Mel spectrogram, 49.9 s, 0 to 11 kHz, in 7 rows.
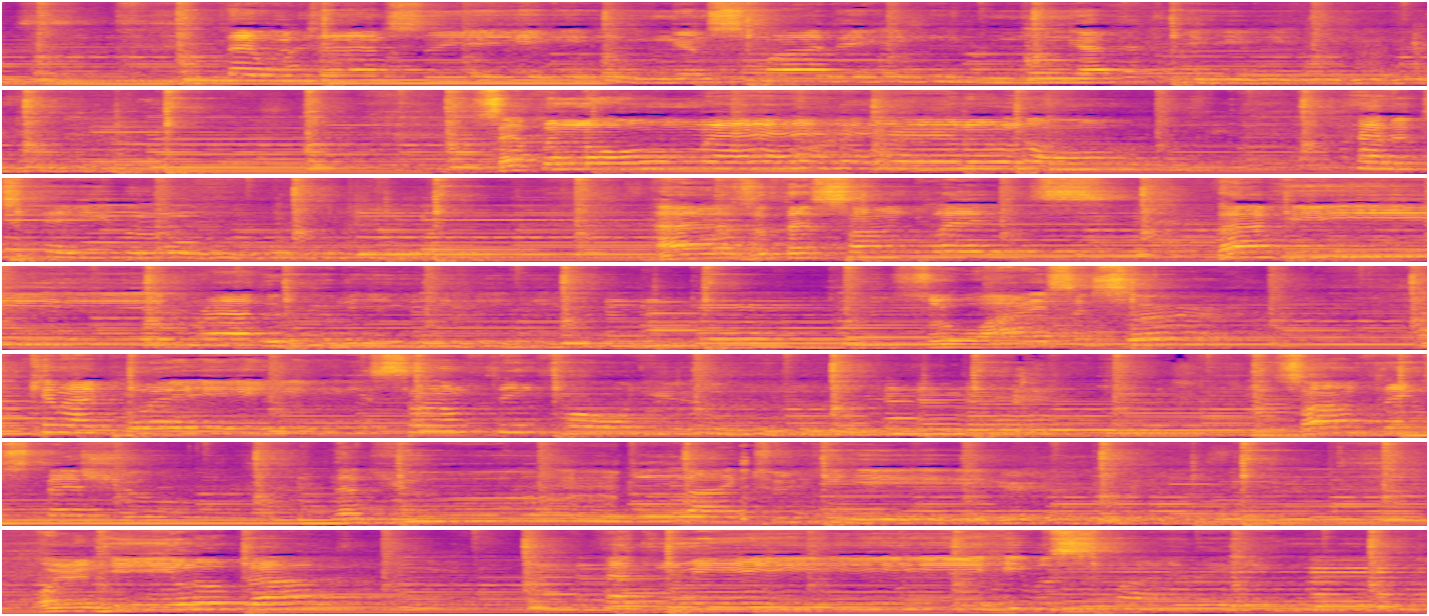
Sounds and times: Music: 0:00.0 - 0:49.8
Male singing: 0:00.9 - 0:08.1, 0:09.4 - 0:16.8, 0:17.4 - 0:24.6, 0:25.8 - 0:27.8, 0:28.5 - 0:33.8, 0:34.8 - 0:42.0, 0:42.9 - 0:49.8.

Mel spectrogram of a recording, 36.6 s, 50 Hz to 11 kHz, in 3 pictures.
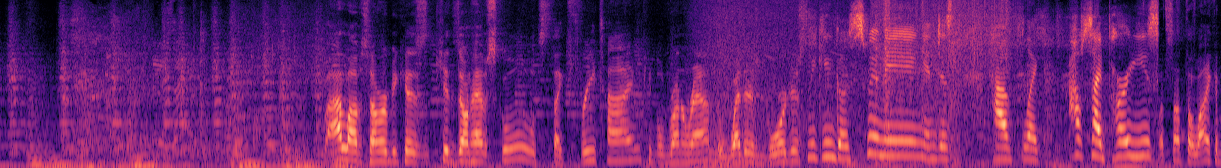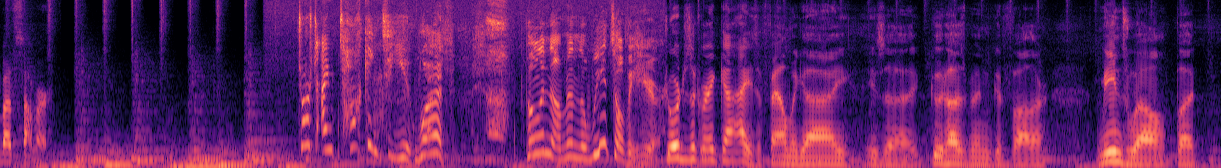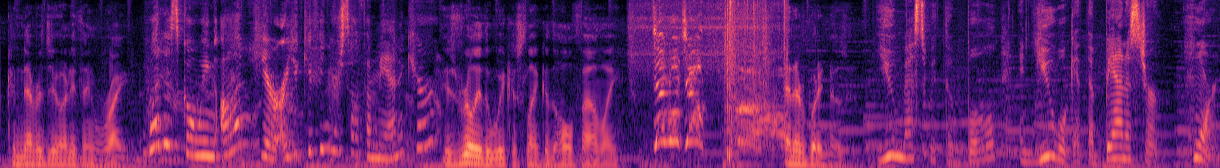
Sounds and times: Music: 0:00.0 - 0:36.6.

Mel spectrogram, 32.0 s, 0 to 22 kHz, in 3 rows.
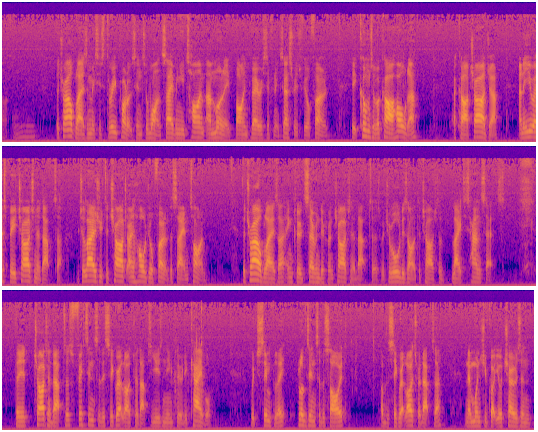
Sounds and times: Speech: 0:00.0 - 0:08.4, 0:09.0 - 0:14.8, 0:15.5 - 0:20.8, 0:21.6 - 0:25.6, 0:26.3 - 0:28.3, 0:28.9 - 0:32.0.

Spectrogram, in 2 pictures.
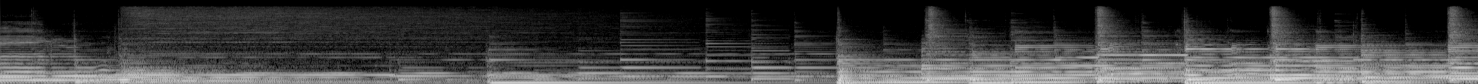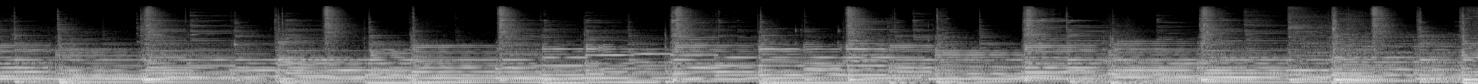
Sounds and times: Acoustic guitar: 0:00.0 - 0:29.5.

